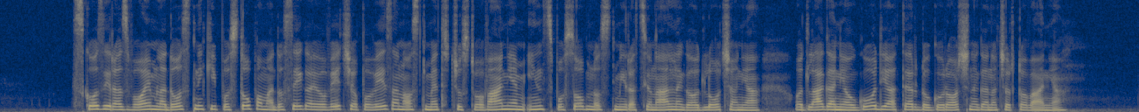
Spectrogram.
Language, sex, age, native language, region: Slovenian, female, 18-29, Slovenian, Central Slovenia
